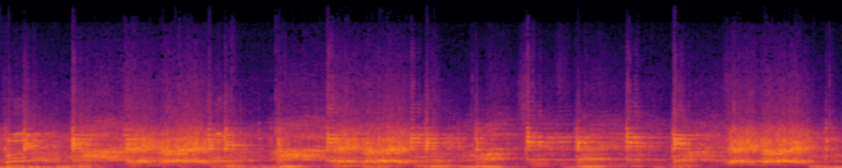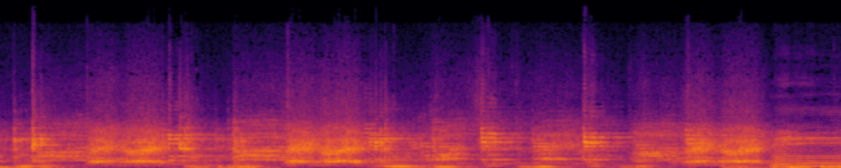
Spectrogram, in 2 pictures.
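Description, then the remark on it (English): A large audience sings along loudly and continuously, many voices blending into a steady, melodic roar with rising and falling phrases, punctuated by occasional shouts. “Your parliament out there singing?”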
